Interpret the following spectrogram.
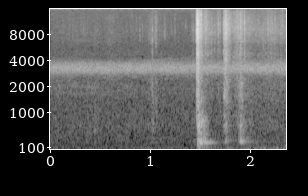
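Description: A few sharp woody cracks close together about one and a half seconds in, over a steady high-pitched drone.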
